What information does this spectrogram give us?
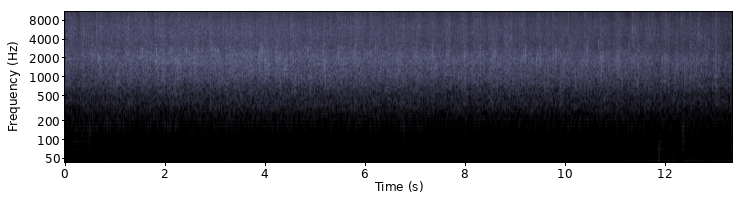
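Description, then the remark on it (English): Sustained applause from a standing audience for First Lady Supriya Jindal, a dense, steady wash of many hands clapping at an even loudness for the whole stretch, with no voices standing out. “If you would please stand, if you'd please give Supriya Jindal a great round of applause.”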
